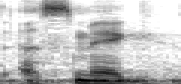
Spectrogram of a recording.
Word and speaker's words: aSmig: guest is sanity bit you could also say my name is a smig sort of like you're sneezing you know okay a snake that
